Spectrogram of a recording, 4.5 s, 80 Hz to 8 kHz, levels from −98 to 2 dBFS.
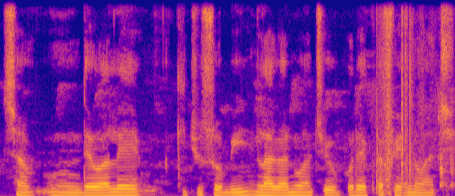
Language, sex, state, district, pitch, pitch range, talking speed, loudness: Bengali, male, Assam, Hailakandi, 120 Hz, 120-130 Hz, 130 wpm, -18 LUFS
